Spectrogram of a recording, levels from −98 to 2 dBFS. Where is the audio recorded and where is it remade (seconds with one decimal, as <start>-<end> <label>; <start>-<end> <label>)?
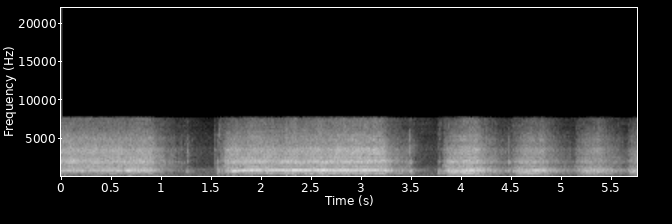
0.0-3.5 remade; 3.5-5.8 recorded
